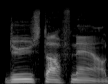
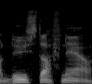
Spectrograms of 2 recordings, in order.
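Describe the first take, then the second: First: Louder, punchy order to himself: "Do stuff now"; emphatic self-command. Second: Said in the usual way. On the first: Real, not acted. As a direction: bark "Do stuff now" like a pep talk. Self-pep talk, first take loud.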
